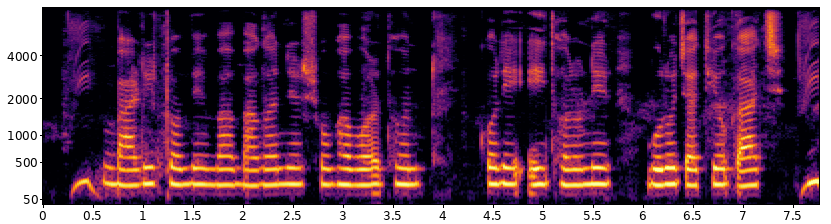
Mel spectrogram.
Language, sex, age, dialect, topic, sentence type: Bengali, female, 18-24, Rajbangshi, agriculture, question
